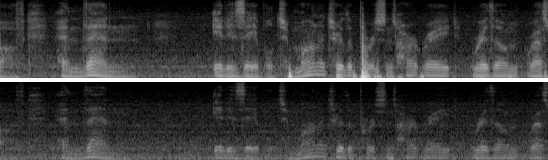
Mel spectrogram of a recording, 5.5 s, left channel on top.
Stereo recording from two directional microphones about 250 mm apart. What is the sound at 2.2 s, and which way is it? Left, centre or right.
Speech, left.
